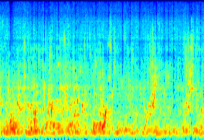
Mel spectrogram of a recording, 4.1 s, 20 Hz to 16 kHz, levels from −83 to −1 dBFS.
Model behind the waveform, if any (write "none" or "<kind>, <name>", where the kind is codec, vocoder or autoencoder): vocoder, BigVGAN v2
